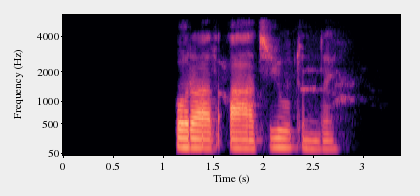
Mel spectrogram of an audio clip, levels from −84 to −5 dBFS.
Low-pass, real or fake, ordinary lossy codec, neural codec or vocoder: 5.4 kHz; fake; AAC, 48 kbps; autoencoder, 48 kHz, 128 numbers a frame, DAC-VAE, trained on Japanese speech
